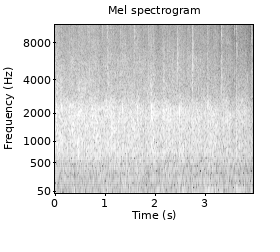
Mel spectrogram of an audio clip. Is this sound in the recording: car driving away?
no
